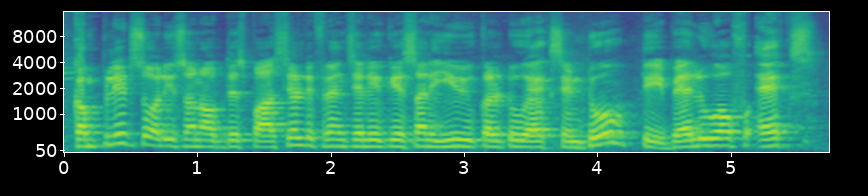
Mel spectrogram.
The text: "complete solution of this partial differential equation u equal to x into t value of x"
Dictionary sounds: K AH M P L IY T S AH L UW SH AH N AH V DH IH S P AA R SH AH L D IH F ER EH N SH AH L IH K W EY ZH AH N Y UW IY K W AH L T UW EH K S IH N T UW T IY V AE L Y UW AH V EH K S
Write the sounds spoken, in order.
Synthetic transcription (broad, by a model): K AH M P L IY T S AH L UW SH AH N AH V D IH S P AA R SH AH L D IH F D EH N S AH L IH K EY SH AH N Y UW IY K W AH L T UW EH K S IH N T UW T IY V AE L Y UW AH F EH K S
